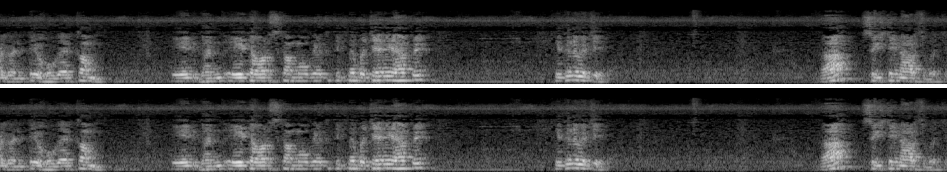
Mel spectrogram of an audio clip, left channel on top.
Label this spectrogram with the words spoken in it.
घंटे हो गए कम, 8 आवर्स कम हो गए, तो कितने बचे रहे यहाँ पे? कितने बचे? हाँ 16 आवर्स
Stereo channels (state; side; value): identical; both; correlation 1.00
